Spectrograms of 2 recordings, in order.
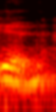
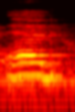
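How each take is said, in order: First: The ending has a quick, reduced 'ih' vowel. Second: The ending has a clear 'eh' vowel. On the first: "if people slur it, say it really quickly, it might sound more like id" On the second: "you're going to hear that ed"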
